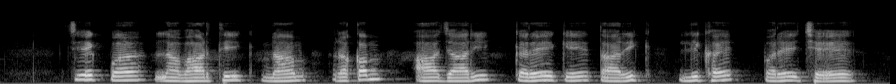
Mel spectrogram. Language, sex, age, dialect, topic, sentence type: Maithili, male, 56-60, Eastern / Thethi, banking, statement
